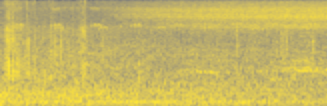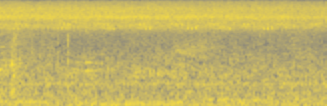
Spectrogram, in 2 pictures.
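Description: Insects chirring: a high-pitched pulsing chirp in the first second gives way to a steady continuous buzz. A few light clicks sound in the first second.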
